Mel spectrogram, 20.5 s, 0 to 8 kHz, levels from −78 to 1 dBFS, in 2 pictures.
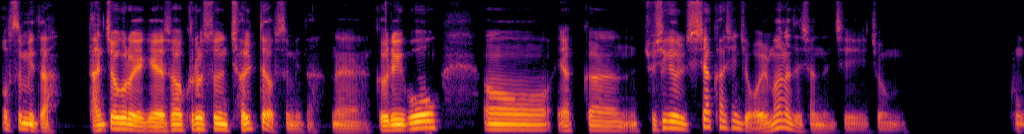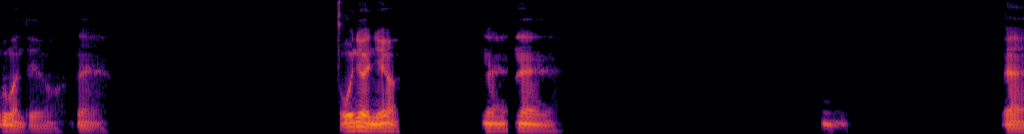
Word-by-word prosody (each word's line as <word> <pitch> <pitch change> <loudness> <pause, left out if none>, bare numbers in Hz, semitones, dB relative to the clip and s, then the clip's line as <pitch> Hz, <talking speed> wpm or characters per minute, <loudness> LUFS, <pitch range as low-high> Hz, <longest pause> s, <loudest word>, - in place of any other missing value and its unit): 없습니다. 125 -5 0 0.2
단적으로 115 0 +5
얘기해서 90 +4 +4
그럴 125 +2 +3
수는 120 0 +3
절대 - - +2
없습니다. 70 -3 -5
네. 70 -3 -6
그리고 130 +9 +5 0.4
어 110 -1 +1
약간 95 -2 -6
주식을 145 -4 +1
시작하신 155 +3 -2
지 125 - -4
얼마나 145 0 -2
되셨는지 65 - -11
좀 65 -1 -15 1.1
궁금한데요. 65 -4 -13
네. - - -14 2.6
5년이요? 85 -2 -5 0.8
네네. 80 -2 -11 2.7
음. 235 0 -20 1.5
네. 75 - -8
100 Hz, 170 characters per minute, -18 LUFS, 75-125 Hz, 2.7 s, 단적으로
